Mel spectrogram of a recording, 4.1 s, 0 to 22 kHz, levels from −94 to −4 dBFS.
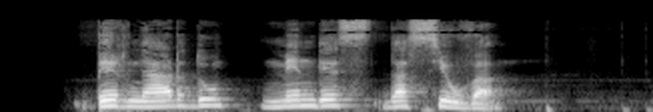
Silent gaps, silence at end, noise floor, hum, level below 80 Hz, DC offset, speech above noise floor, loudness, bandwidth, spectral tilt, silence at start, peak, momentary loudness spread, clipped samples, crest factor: none; 0.95 s; -58 dBFS; none; -52 dBFS; under 0.1%; 39 dB; -20 LUFS; 11.5 kHz; -6 dB/octave; 0.6 s; -4 dBFS; 8 LU; under 0.1%; 18 dB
